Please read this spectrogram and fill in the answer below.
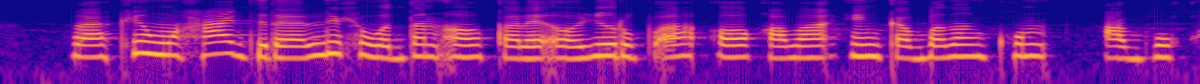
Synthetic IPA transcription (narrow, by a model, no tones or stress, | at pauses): laːkʰɪnwɑħɑːt͡ʃɪɾalɪħwɑd̪ɐnɔːkʰɐlɛʔɔːjʊɾʊbɐhʔɔːqɑβaːʔɪŋkʰɐbɐðɐŋkʰʊn | ʕɑβuːq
